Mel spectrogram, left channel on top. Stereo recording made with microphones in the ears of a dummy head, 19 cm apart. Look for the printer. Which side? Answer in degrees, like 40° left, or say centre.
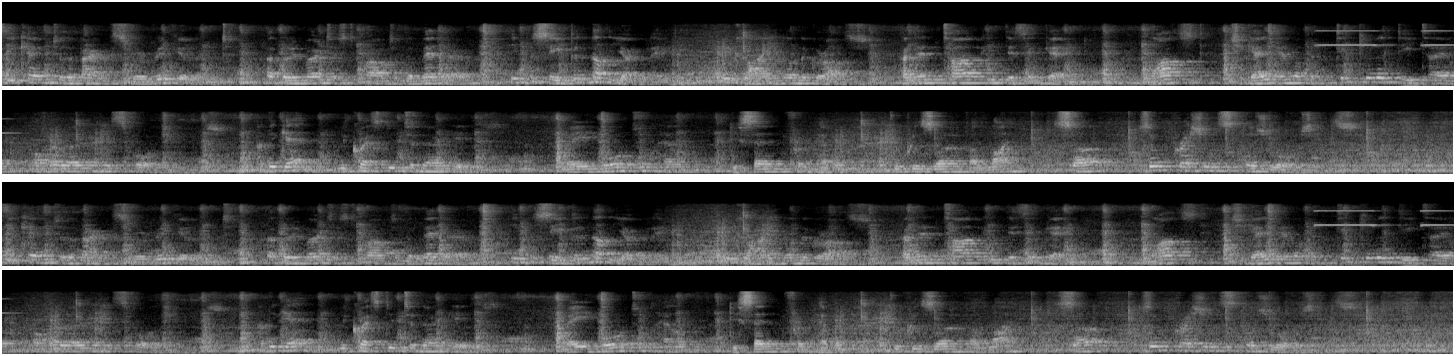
10° right.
